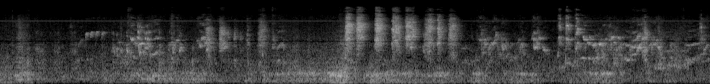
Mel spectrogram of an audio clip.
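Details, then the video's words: Young budgerigars with millet, recorded 3 May 2024, giving scattered short chirps and squawks that are bunched in the middle seconds, over a low murmur and faint wing rustling. "Hirse und die Jungen Wellis"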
